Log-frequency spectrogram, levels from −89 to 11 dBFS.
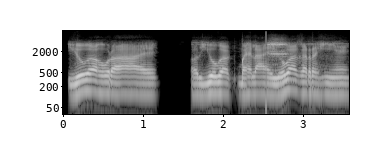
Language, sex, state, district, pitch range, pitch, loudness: Hindi, male, Uttar Pradesh, Budaun, 125-135 Hz, 130 Hz, -15 LUFS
